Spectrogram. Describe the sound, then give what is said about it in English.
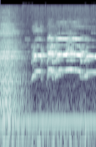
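A rooster crows once from beside a house window, a faint, drawn-out harmonic call rising out of a low steady hum and then trailing off, with no talking. “It's like the rooster's waiting for me. It's like the rooster's waiting for me to record.”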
